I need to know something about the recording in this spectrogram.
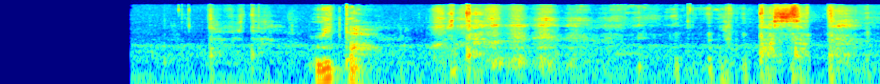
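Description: Dead silence at first, then scratchy rubbing and brushing sounds with sharp clicks close to the microphone: handling noise. A short voice-like sound comes about a second and a half in.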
